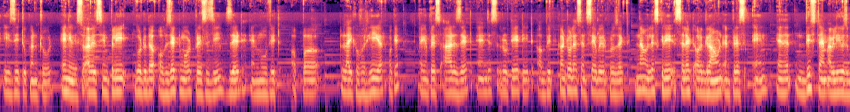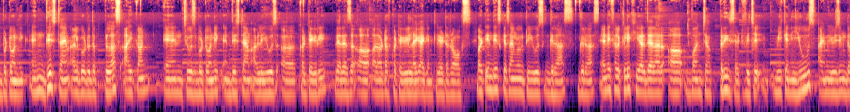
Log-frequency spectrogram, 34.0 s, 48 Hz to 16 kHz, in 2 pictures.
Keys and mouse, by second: 0.2-0.6 drag, 2.6-3.0 drag, 3.9 g, 8.2 r, 11.0 ctrl+s, 14.7 n, 16.1 click, 16.7 click, 19.6-34.0 drag.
